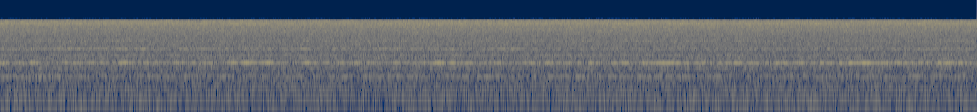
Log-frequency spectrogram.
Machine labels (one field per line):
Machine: fan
